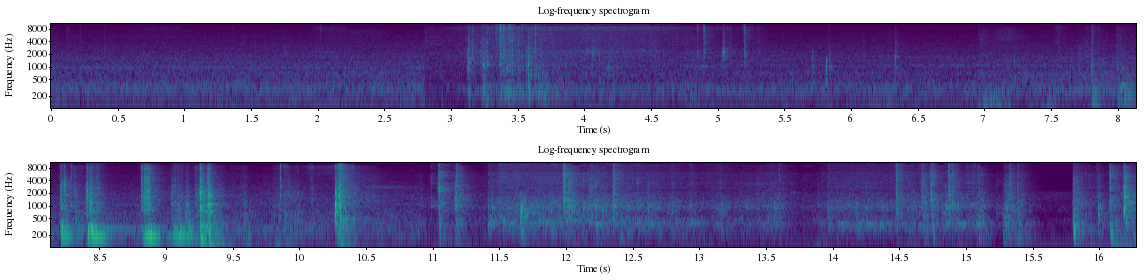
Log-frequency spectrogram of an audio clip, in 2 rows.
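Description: Hard plastic parts of a Dyson DC02 cylinder vacuum, the clear dust bin and cyclone, being handled and fitted together: irregular clicks, knocks and rattles, with several loud knocks in quick succession around the middle.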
